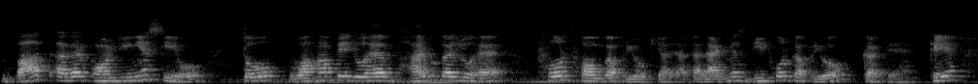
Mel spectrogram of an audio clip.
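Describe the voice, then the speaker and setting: A man teaching English grammar in Hindi, often asking himself questions and slowly dictating the example sentences word by word. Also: on the high side, a little mellow, lo-fi sound. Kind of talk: Hindi-language grammar lesson. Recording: echoey room, voice a bit far from mic.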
